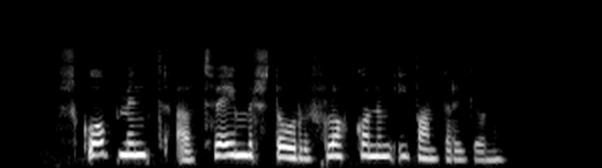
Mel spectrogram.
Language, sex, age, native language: Icelandic, female, 30-39, Icelandic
